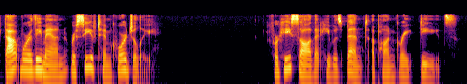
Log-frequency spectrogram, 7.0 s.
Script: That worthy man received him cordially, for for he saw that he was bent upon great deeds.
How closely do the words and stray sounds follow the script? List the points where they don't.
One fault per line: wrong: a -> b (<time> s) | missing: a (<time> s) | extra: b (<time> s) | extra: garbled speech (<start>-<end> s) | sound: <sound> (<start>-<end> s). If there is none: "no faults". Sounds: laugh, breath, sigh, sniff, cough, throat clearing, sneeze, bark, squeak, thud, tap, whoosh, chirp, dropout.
missing: for (4.2 s)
